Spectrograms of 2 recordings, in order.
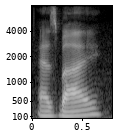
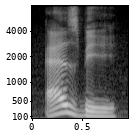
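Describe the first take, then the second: First: "Asby" ending in a "bye" sound; second-guessed pronunciation. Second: "Asby" ending in a "bee" sound; trying a pronunciation. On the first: Streamer doubts the credited name, "Asby" rhymed with bye, questioningly. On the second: Streamer tries a name from the credits, "Asby" rhymed with bee. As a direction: say "Asby" as AZ-bee, falling at the end. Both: Real, not acted. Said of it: "really bad at pronouncing names".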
